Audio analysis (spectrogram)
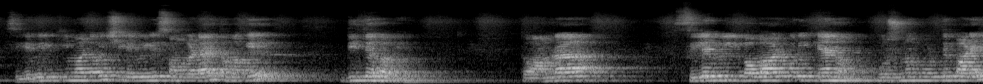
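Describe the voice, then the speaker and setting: A man's voice: high-pitched, a bit bright. A male teacher with a Bengali accent giving an online class lesson, explaining step by step and repeating definitions for his pupils. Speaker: school English teacher. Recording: roomy echo, distant mic, faint background noise.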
